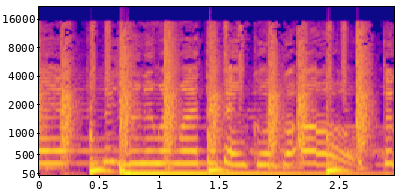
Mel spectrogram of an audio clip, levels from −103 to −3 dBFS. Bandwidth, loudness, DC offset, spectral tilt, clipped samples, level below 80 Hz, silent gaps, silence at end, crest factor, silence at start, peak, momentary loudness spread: 16 kHz; -12 LUFS; under 0.1%; -5 dB/octave; under 0.1%; -18 dBFS; none; 0 s; 12 dB; 0 s; 0 dBFS; 4 LU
